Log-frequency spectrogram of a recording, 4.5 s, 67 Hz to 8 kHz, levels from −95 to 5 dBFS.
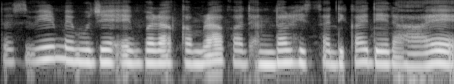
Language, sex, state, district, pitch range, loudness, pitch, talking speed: Hindi, female, Arunachal Pradesh, Papum Pare, 215-230 Hz, -14 LUFS, 225 Hz, 170 wpm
